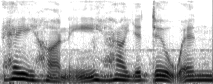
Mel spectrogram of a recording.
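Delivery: low, slow, drawling Southern accent. Showing how a character talks lower and slower: Mama's Southern accent. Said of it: "very Southern style talking like that".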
